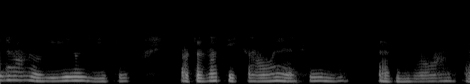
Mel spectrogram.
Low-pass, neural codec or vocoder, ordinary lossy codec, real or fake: 3.6 kHz; autoencoder, 22.05 kHz, a latent of 192 numbers a frame, VITS, trained on one speaker; none; fake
